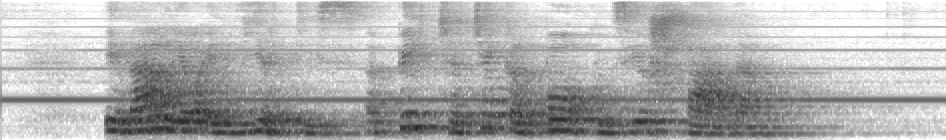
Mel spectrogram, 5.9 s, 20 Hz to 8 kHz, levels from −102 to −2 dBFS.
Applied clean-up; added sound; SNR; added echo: none; Wind instrument, woodwind instrument; 18 dB; reverberation time 0.8 s.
